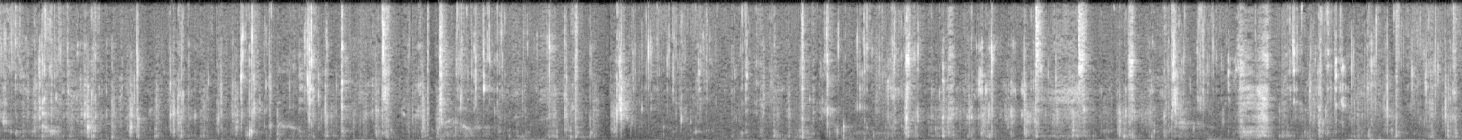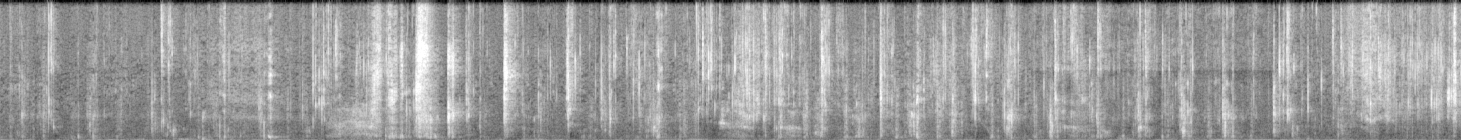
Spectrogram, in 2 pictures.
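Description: A person eating rice, curry and meat by hand: chewing and biting, with a steady stream of small clicks and crackles as the fingers mix gravy into the rice.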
